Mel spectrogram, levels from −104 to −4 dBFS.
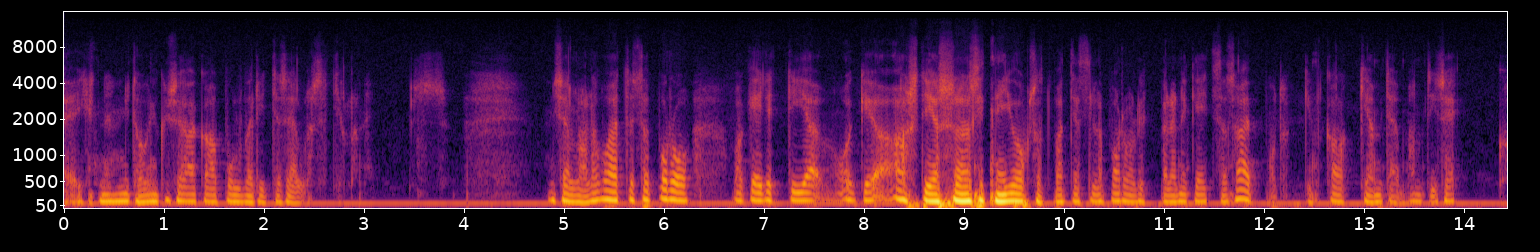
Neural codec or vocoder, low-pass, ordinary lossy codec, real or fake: none; 14.4 kHz; none; real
